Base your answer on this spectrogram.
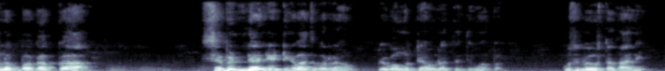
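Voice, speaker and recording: A man speaks at a moderate pace. His voice is high in pitch. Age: 80s+. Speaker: ascetic monk. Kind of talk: interview.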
